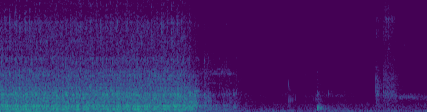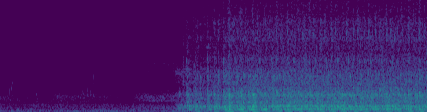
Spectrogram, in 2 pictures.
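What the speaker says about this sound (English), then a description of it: "And so I'm just going to continue sewing." A sewing machine stitches fabric with a loud, steady motor whir that drops away for about five seconds mid-run, then starts up again at full volume.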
